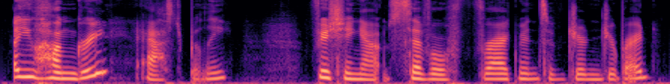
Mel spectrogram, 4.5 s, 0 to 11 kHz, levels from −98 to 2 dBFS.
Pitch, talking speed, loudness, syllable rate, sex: 230 Hz, 150 wpm, -21 LUFS, 6.0 syllables/s, female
